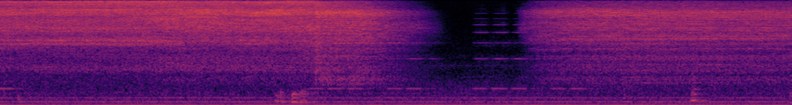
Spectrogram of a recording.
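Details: Fabian device running as variable flow CPAP while being set: steady loud hiss of gas flow that briefly drops away and then returns; CPAP gas flow.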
